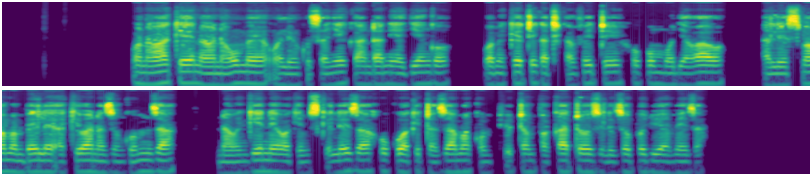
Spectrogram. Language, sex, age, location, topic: Swahili, male, 18-24, Dar es Salaam, education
